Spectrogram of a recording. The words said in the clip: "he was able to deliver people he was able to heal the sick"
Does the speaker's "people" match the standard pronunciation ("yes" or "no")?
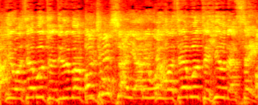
no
